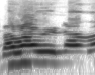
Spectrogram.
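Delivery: loud, high indignant retort; indignant shout. Acted. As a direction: fire it back, offended and loud. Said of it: "I'll be like".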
